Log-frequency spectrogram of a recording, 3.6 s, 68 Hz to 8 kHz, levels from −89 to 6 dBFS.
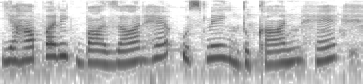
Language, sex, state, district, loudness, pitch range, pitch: Hindi, female, Bihar, Madhepura, -28 LUFS, 230-300 Hz, 260 Hz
